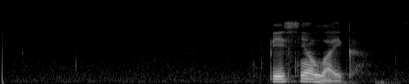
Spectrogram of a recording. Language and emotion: Russian, neutral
